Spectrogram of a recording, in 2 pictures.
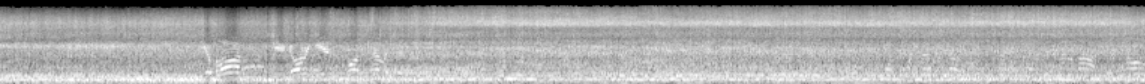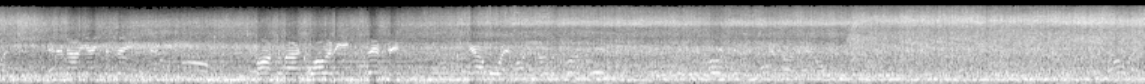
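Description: A pack of racing go-kart engines running together at speed, a steady engine drone.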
